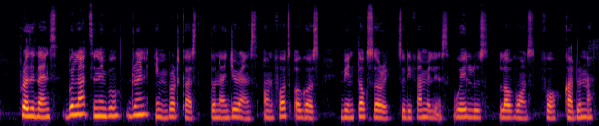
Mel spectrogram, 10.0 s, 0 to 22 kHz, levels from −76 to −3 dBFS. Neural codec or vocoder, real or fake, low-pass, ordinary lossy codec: vocoder, 44.1 kHz, 128 mel bands every 512 samples, BigVGAN v2; fake; 19.8 kHz; none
